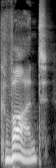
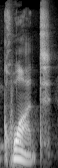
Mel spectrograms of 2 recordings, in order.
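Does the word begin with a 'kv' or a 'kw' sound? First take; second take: kv; kw. First: The word begins with a 'kv' sound. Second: The word begins with a 'kw' sound. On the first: The speaker calls it wrong. "I pronounce it as kvant" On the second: The speaker calls it right. "when it should be quant"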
